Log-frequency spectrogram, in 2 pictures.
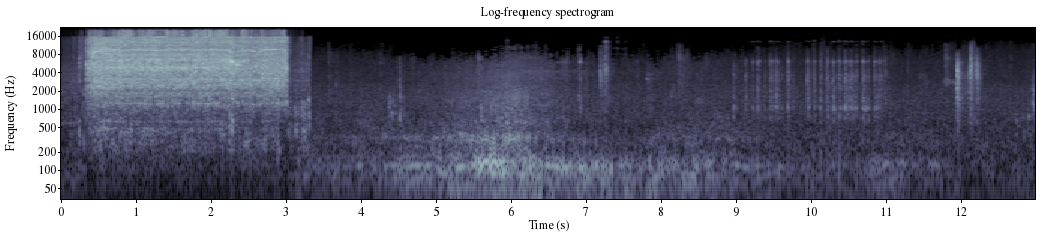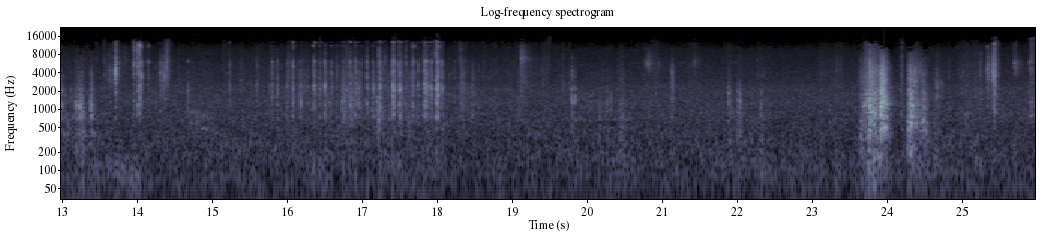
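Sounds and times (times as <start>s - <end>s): angle grinder spinning down: 0.2s - 3.3s.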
